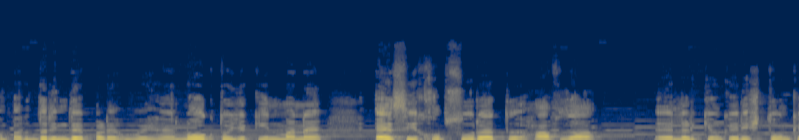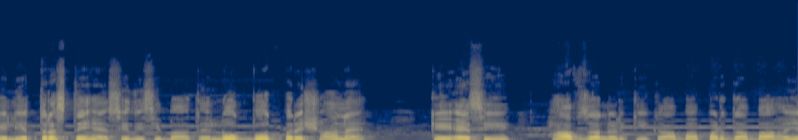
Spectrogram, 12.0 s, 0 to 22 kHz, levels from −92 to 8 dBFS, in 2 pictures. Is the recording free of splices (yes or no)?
yes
